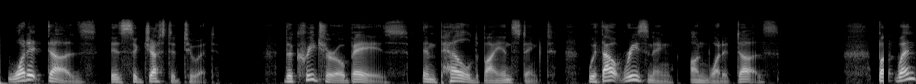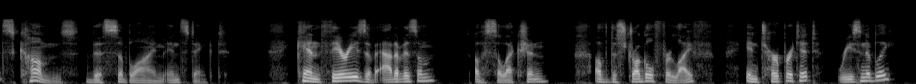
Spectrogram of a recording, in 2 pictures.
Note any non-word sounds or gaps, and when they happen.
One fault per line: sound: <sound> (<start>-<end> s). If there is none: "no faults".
sound: dropout (8.8-8.9 s)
